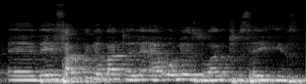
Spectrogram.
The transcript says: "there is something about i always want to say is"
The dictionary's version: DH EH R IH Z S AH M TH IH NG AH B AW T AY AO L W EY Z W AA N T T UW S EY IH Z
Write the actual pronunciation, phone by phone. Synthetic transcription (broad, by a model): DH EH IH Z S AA M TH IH NG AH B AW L AY AO L W EY Z W AA N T T UW S EY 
